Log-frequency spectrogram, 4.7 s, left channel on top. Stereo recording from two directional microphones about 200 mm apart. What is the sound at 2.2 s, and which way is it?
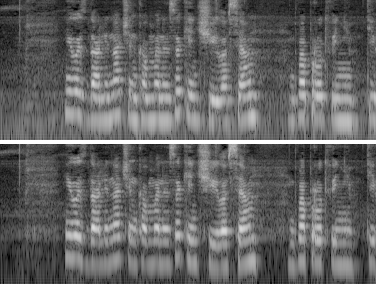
Speech, 50° right (ahead or behind).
